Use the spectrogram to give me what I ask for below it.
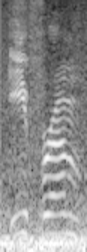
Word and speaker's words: Ephraim: to uh deliver in mount ephraim that's i was told that's how they pronounce it eph what is it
